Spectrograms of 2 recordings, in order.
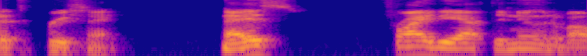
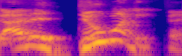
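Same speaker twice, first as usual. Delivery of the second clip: mock yelling, pitched way up and shrill; 3 dB louder than usual. Retelling protesting to a police officer while handcuffed: imitating own past yelling. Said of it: "what the fuck is you yelling at?".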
